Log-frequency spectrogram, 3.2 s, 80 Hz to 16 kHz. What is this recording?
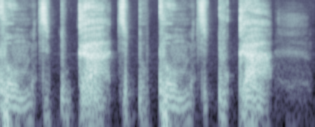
Beatbox Boom Tsi Ke Ka
A vocal beat-box rhytmn. Recorded with Edirol R-1 & Sennheiser ME66.
beat, vocal, beatboxing, drums, beatbox, rhythm, beat-box, drumming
